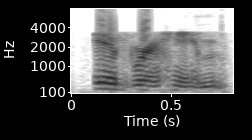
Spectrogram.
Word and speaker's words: Ibrahim: My last name is Ibrahim.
